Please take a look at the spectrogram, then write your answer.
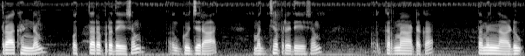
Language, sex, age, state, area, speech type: Sanskrit, male, 18-30, Uttarakhand, urban, spontaneous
